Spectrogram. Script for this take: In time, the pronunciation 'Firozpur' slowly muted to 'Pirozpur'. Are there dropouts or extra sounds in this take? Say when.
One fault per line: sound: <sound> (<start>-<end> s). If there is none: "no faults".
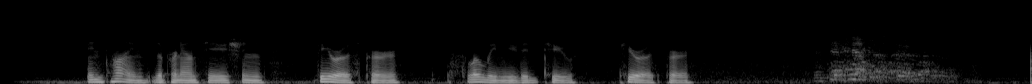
sound: laugh (8.1-9.7 s)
